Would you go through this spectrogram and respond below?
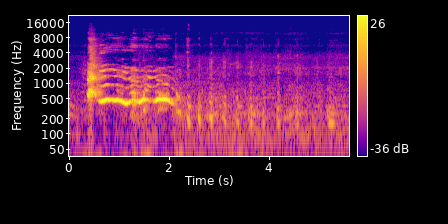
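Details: Pit bull named Zeusy, a pet dog, 'talking' at home: a sustained wavering howl of about 1.6 seconds with a rich stack of harmonics, pitch wobbling up and down, then quiet murmurs, faint room noise, no speech over it.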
